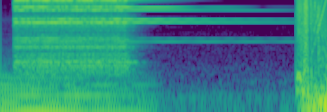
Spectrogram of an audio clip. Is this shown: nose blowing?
no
